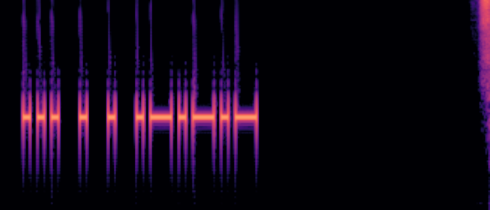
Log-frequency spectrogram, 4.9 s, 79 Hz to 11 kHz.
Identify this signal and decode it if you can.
Morse code, heard as a keyed tone, about 17 wpm, 700 Hz. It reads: SEE.
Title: Sentences from Top 1000 Words - Review Part 1 - 17wpm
